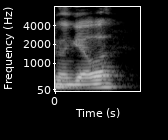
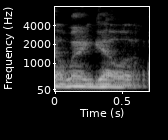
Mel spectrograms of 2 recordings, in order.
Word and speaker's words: Langella: How do you pronounce this guy's name? – Frank Langella. – Yeah, Langella. Okay. – Langella. – I was going to say Langella. Jillian Jacobs.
